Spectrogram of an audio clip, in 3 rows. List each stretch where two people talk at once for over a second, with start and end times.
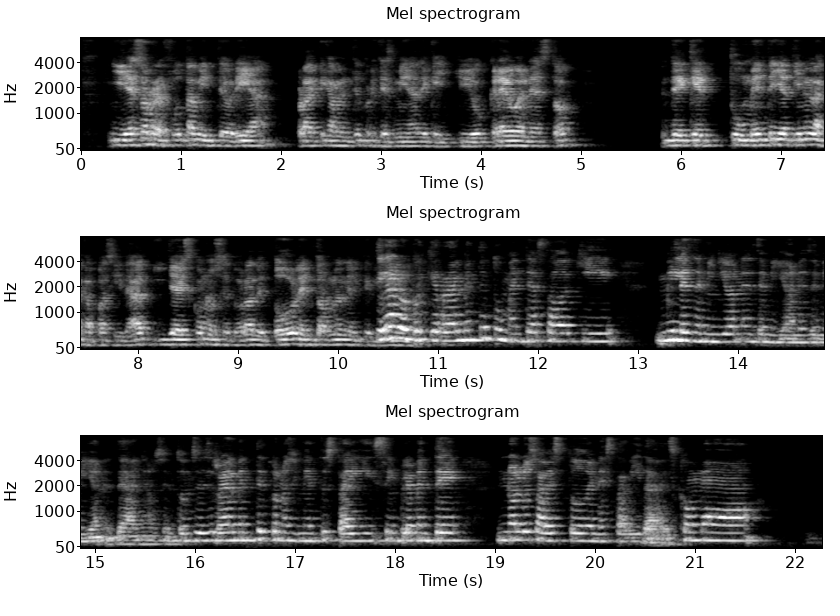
none

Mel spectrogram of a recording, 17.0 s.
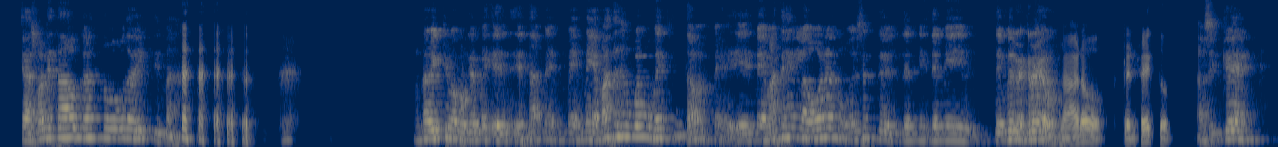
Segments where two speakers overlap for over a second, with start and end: none

